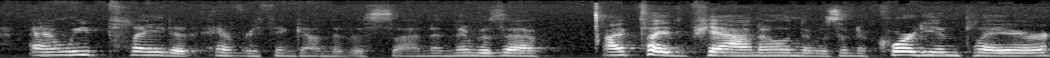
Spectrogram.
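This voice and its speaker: At a fairly quick pace, a woman with a western Canadian accent speaks at a medium pitch. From British Columbia, Canada (Vernon area). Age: 80s+. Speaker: senior volunteer. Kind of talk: interview.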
